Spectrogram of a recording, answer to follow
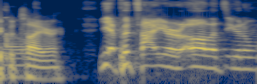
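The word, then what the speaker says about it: Petyr: Who here says Peter Baelish? Because those people are wrong. Yeah. I say Petire.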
